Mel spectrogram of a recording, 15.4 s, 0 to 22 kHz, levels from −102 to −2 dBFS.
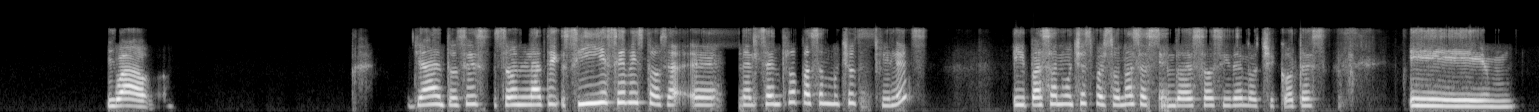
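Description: VoIP packet loss concealed by the speech codec: packets dropped at 7.11–7.45 s (280 ms), 8.61–8.77 s (140 ms) and 11.47–11.77 s (160 ms scattered, longest gap 80 ms). The lightly coded Speex decoder extrapolates, stretching speech into fading buzzy tones or coloured noise that stay weak briefly afterward.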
